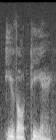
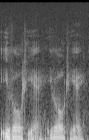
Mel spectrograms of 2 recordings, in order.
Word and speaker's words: Ivoti: And so the singular, you have IVOTI, Evotia. Now you can say it Evotia. You can say it Evotia. It's a little bit more technical, in the pronunciation on the second one, Evotia.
